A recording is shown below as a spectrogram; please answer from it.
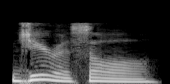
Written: girosol

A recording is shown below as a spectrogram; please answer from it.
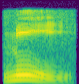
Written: mi

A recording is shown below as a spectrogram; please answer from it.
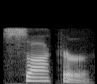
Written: soccer

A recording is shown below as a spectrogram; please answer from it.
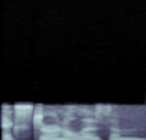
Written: externalism

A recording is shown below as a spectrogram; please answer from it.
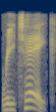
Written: retake

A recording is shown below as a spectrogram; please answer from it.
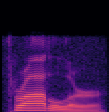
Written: throttler

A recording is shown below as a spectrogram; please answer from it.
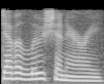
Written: devolutionary

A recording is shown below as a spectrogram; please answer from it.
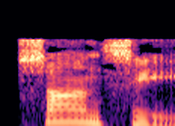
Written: sauncy

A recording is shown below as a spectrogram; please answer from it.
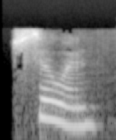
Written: sewin

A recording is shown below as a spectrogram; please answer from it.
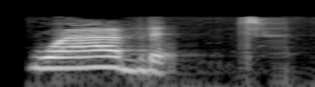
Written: wabbit

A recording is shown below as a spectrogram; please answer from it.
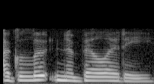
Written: agglutinability

